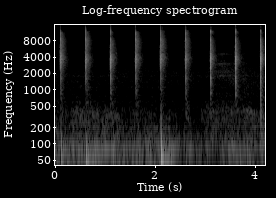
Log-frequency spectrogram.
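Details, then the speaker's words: Opel Astra H with misfire code P0302 (cylinder 2): new cylinder 2 ignition coil module activated via scan tool into spark gap tester gives crisp, even, strong snaps twice a second; normal healthy spark, coil replacement fixed the misfire. "і нажимаємо старт активації і вже чую що Іскра в нас є і доволі хороша"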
